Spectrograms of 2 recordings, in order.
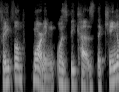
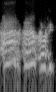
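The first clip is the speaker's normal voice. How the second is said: seagull squawk; 6 dB louder than usual. Retold or imitated. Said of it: "a giant seagull".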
